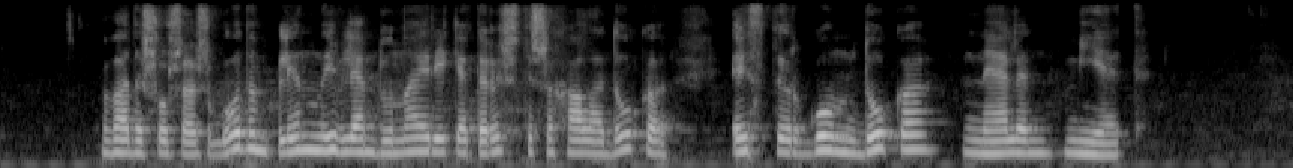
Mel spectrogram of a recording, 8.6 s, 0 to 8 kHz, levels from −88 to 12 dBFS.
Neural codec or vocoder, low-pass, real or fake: codec, 44.1 kHz, 7.8 kbps, DAC; 7.2 kHz; fake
